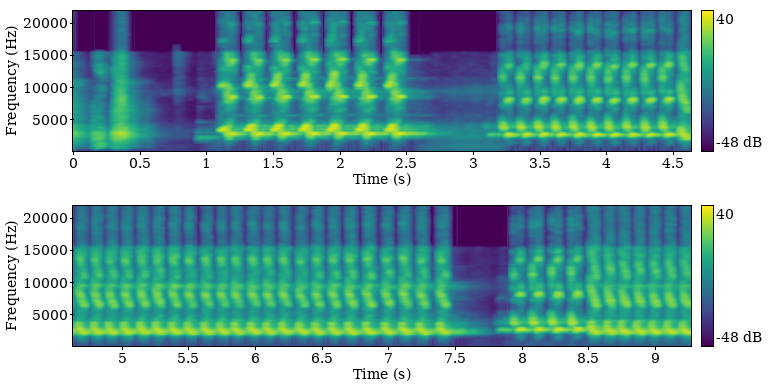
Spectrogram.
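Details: A Black-winged myna pours out energetic song said to make birds across the village restless: a harsh opening note, then long unbroken runs of fast, ringing repeated notes with a brief pause before resuming.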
